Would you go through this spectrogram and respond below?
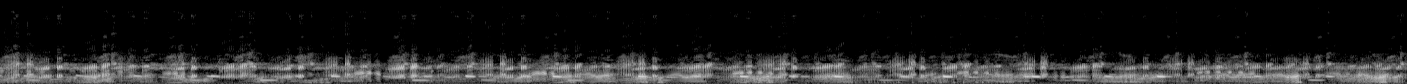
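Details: Continuous frog chorus with harsh, grating croaks layered over one another. Short whistle-like notes recur every second or two, and the loudness rises and dips rhythmically.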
